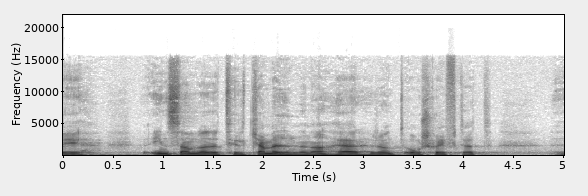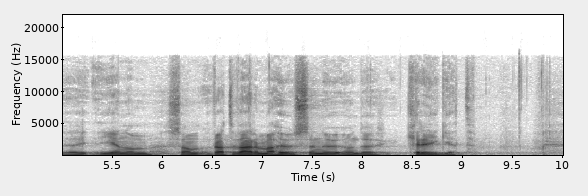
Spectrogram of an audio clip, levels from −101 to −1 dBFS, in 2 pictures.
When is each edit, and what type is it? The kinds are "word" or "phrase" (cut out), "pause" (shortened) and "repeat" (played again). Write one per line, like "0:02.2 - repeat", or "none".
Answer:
0:01.6 - word
0:06.5 - word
